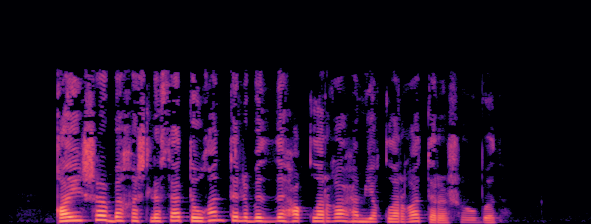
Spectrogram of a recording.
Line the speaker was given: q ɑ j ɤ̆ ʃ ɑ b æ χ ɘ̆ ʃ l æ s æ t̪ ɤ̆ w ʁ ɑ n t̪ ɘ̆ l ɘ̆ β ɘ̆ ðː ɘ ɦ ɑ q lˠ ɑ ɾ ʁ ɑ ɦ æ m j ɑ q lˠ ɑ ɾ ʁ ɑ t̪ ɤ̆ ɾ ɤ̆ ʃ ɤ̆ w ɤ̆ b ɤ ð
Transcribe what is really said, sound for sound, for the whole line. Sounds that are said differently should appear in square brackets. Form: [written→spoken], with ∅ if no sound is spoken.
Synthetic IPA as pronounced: q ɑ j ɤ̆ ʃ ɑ b æ χ ɘ̆ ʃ l æ s æ t̪ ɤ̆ w ʁ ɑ n t̪ ɘ̆ l ɘ̆ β ɘ̆ ðː ɘ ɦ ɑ q lˠ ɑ ɾ ʁ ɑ ɦ æ m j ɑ q lˠ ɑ ɾ ʁ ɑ t̪ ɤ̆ ɾ ɤ̆ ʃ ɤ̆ w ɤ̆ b ɤ ð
